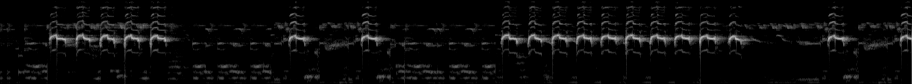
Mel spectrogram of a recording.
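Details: Female Chinese hwamei singing to excite males: fast bursts of sharp, high chirps, about four a second, broken by short gaps filled with faint low repeated tones.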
